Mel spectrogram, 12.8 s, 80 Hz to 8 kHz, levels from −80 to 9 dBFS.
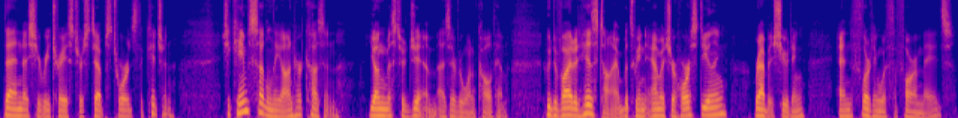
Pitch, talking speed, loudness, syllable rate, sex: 120 Hz, 185 wpm, -20 LUFS, 5.8 syllables/s, male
